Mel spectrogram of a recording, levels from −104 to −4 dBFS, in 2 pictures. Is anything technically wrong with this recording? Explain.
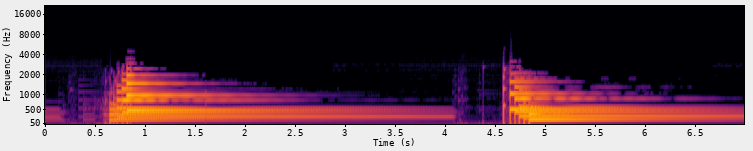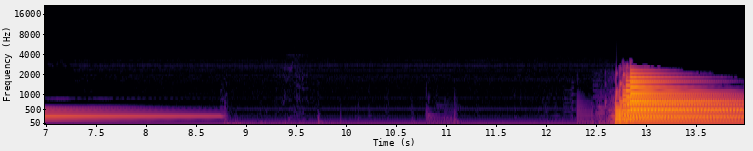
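Yes. At 1.6 s, compressed frames skipped: the music jumps ahead about 20 ms, consistent with one missing 24 ms frame.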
